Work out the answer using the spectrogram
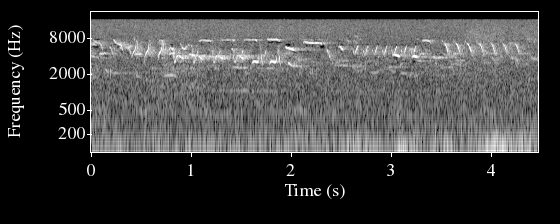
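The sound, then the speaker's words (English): Wood warbler singing in the distance on Sugar Loaf mountain, a few faint, high, rapid trilling phrases repeated over low wind rumble. “There's a willow warbler. And there's the wood warbler in the distance.”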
